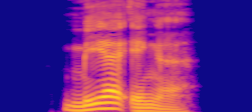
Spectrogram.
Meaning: strait (narrow channel of water)
- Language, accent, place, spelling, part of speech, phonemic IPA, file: German, Germany, Berlin, Meerenge, noun, /ˈmeːɐ̯ˌʔɛŋə/, De-Meerenge.ogg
